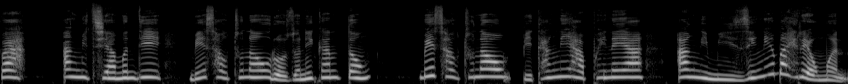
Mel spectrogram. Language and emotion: Bodo, surprised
